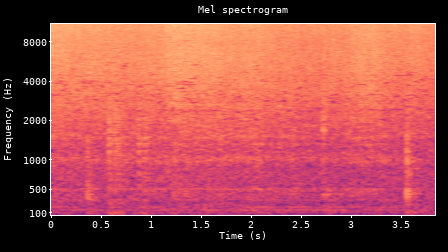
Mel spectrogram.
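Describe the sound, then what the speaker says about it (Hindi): Three or four green chilies and two finely chopped tomatoes roast in a pan of masala for dhaba-style dal mash: a steady close sizzle and hiss, with a few soft stirring clicks and scrapes scattered throughout. "अच्छे से भून लेंगे हम इनको।"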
